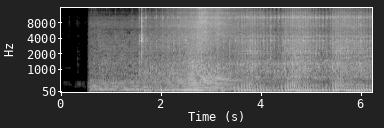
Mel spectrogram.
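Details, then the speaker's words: 2007 Honda Supra Fit New, rough noise around the cylinder head: engine starts to idle with fast dry metallic clatter from the top end; cam chain found very slack; loose timing chain rattle. "Bunyi kletek-kletek. Ya, biasanya rantai ketengnya yang bunyi."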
